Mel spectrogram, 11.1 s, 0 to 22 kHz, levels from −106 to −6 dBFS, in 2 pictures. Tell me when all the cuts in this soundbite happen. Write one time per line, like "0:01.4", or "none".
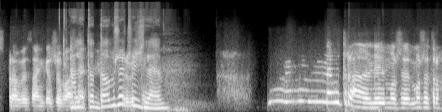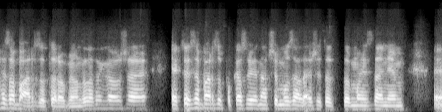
none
